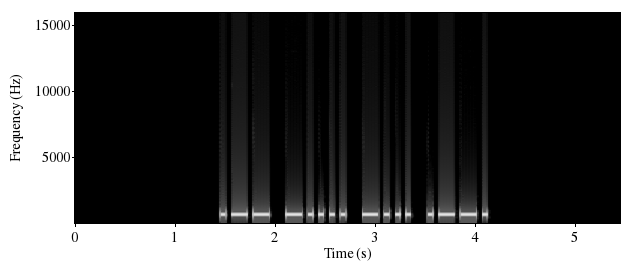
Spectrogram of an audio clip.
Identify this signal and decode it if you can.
Morse code, heard as a keyed tone, about 21 wpm, 700 Hz. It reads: W6BP
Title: USA Call Signs - 4 Characters - 22wpm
